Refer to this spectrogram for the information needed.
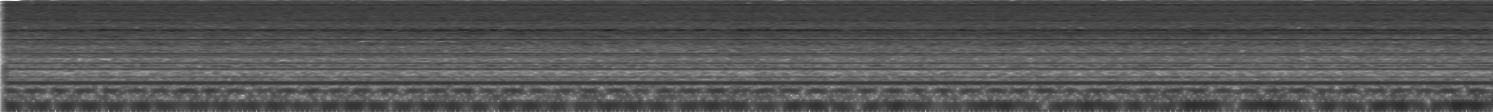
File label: Noises from industrial basement.; Basement Sound Effects; Household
